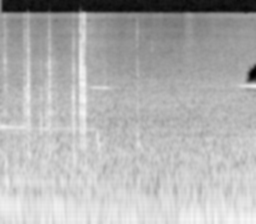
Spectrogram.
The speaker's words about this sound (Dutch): Nou, mijn remmen piepen een beetje. even parkeren.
